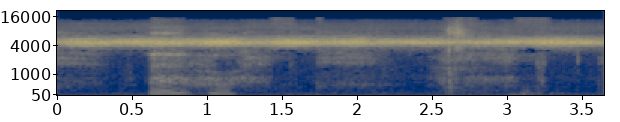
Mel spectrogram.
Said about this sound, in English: You can hear the cicadas in the background.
